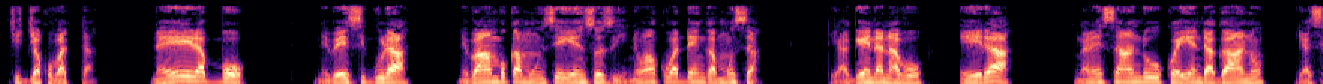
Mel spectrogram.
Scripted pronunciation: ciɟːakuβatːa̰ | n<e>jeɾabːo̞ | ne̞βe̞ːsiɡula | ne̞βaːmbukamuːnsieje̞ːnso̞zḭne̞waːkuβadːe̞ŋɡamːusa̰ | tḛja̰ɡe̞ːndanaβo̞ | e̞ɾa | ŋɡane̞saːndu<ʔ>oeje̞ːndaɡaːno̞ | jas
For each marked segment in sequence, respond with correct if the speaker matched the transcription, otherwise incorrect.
incorrect, incorrect

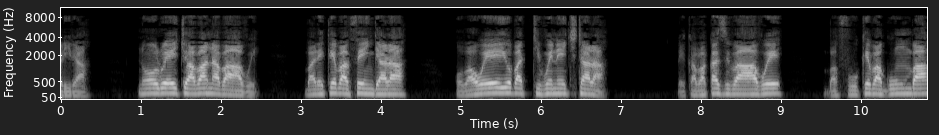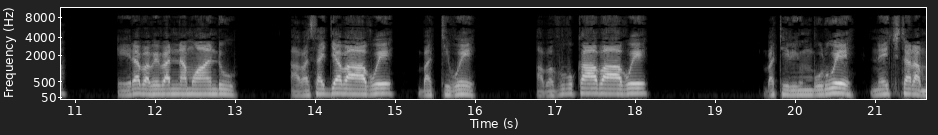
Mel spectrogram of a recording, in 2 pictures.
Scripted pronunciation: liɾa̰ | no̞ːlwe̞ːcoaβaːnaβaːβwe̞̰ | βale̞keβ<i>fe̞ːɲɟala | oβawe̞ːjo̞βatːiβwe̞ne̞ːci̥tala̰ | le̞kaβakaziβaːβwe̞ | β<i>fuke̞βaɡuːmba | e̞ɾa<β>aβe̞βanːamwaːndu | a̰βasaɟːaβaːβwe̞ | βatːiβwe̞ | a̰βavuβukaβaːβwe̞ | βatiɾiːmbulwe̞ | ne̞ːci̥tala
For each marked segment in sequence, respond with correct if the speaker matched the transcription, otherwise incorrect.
incorrect, incorrect, correct

